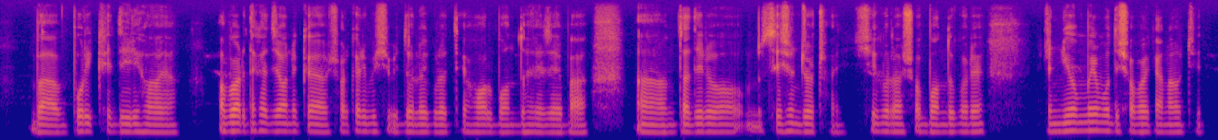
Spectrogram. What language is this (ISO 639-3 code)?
ben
